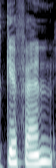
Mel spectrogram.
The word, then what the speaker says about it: Giffin: It's Gifin.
